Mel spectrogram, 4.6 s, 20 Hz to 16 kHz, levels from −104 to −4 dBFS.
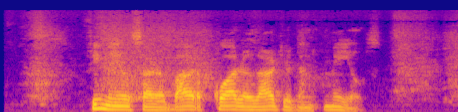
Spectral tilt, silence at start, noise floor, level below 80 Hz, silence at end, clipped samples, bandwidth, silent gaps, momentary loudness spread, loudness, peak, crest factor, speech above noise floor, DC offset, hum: -7 dB/octave; 0.25 s; -37 dBFS; -42 dBFS; 0 s; under 0.1%; 11.5 kHz; none; 21 LU; -18 LUFS; -2 dBFS; 16 dB; 20 dB; under 0.1%; none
